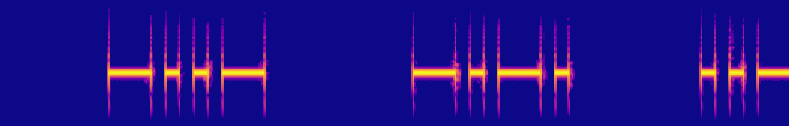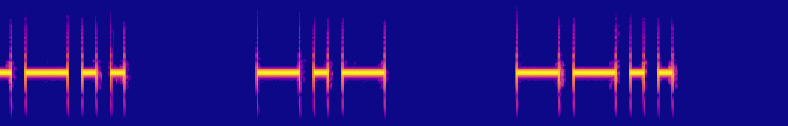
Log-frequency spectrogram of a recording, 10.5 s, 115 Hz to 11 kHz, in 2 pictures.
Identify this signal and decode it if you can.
Morse code, heard as a keyed tone, about 13 wpm, spaced as for 7 wpm, 800 Hz. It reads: XC?KZ
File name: LEZIONI / 10 SIGNS / 10B INT ws 12wpm 3527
